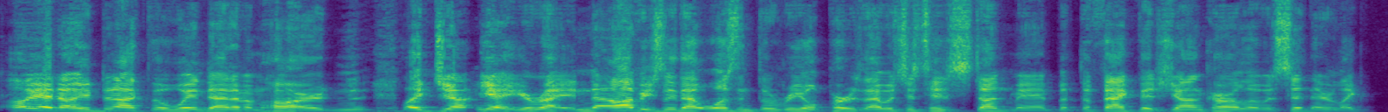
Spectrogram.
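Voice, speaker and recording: A man's voice: a little high, fairly even intonation, quick pace, fairly bright tone. Casual, slangy male podcast host. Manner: informal, slangy, mildly profane. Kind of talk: casual film review chat.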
